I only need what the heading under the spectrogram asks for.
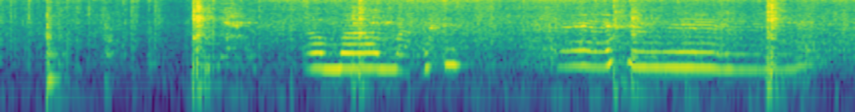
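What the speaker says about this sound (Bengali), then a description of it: "ধনিয়া পাতা দিয়ে টুকু নাড়াচাড়া আমি করে নিচ্ছি" A utensil scrapes and clatters in a frying pan of fish with coriander leaves several times in irregular strokes, with a soft sizzle and brief faint squeaks between.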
